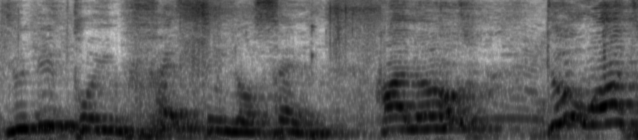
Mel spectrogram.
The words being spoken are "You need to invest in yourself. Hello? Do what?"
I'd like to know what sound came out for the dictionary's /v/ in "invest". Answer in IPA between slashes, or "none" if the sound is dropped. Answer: /f/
